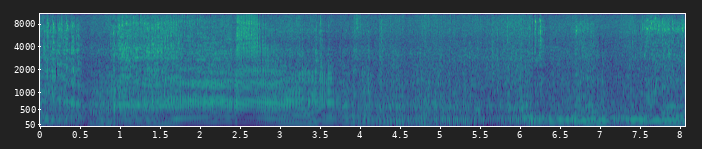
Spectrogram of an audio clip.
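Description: Modified Suzuki off-road 4x4's engine revving up and down under load. It climbs to a high peak about two and a half seconds in, then drops, and gives quick rev blips near the end.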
